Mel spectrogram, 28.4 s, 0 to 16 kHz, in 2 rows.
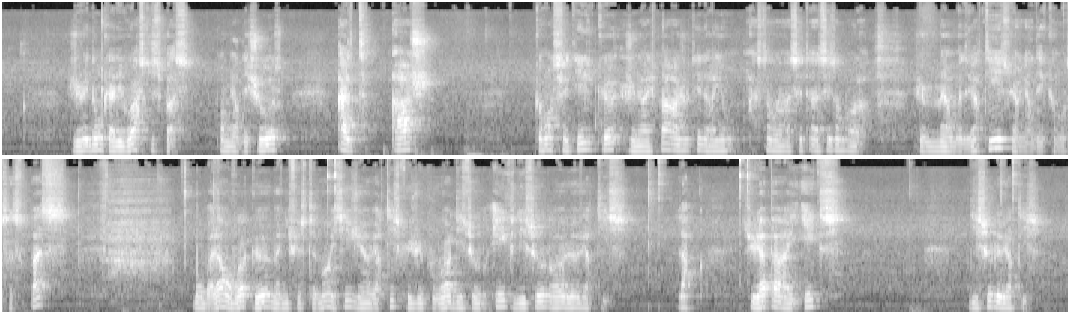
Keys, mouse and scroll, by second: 1.4-3.1 shift+middle drag, 3.1-5.5 scroll up 1, 5.5 alt+h, 6.7 Tab, 7.2 Tab, 7.5-9.9 middle drag, 9.9-12.7 scroll up 1, 12.7 1, 13.8-15.1 scroll up 1, 15.1-16.4 scroll down 1, 16.4-18.6 shift+middle drag, 18.6 right click, 20.7 x, 24.1 right click, 26.4 x, 28.2 Tab.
